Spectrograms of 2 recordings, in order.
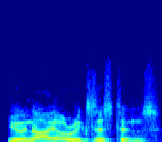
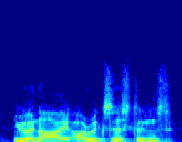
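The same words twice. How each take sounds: The two takes are said the same way.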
